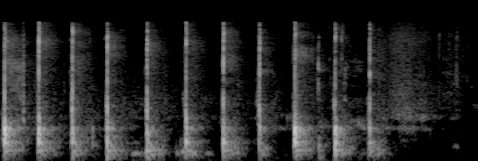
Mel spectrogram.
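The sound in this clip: Hand clapping to welcome a senior pastor at a church service, a run of sharp, evenly spaced claps that thins out into a few faint ones at the end.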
